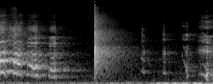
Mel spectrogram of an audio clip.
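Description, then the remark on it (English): A single sharp hand clap rings out midway, with soft laughter and chuckling before it and light voices trailing afterward. “Oh, I just did a clap again.”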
